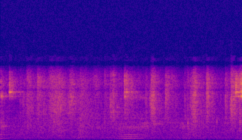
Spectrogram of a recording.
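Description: Baby cooing softly: a brief faint coo at the start and another, slightly longer, about a second in, with a faint rattle in the background.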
